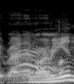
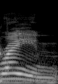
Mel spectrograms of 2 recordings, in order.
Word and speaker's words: Rain: Rana, the wrong character. Rain. It's Rain. Sorry. No, no, it's this is fantasy world, so our names aren't always the most phonetically spelled.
